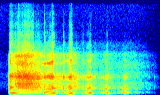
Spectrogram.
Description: nfufufufu

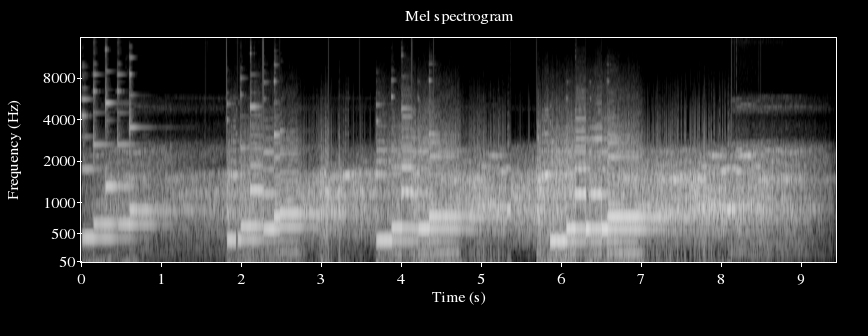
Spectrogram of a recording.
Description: cyakushin

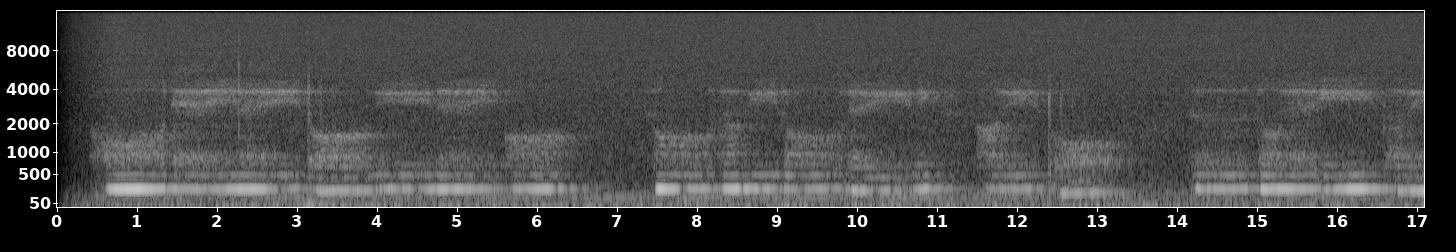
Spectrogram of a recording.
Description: warabe; ひっそりしたわらべうた; うつろな目で静かに歌う でたらめで意味のない歌詞です

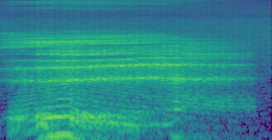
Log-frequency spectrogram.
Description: umeki; うおおおぉぉ; うめき声 魔人・怪物

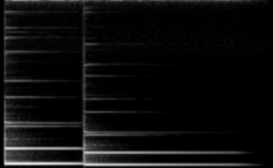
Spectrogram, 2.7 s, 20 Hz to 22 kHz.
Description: pinpon; チャイム１; ピンポ〜ン 普通のチャイム１回

